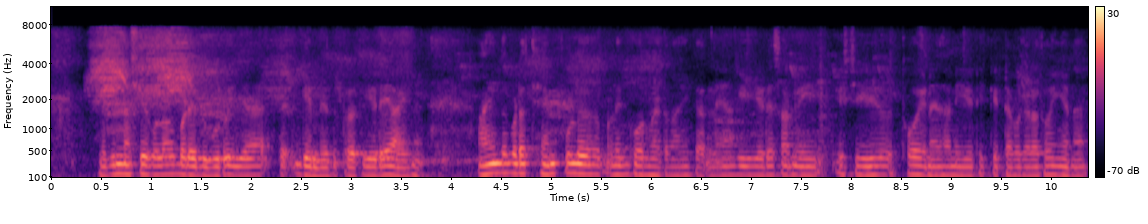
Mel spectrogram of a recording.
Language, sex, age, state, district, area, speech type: Dogri, male, 18-30, Jammu and Kashmir, Samba, urban, spontaneous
